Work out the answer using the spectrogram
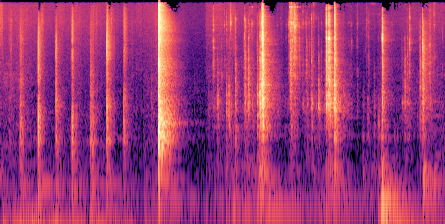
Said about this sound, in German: Die Kinder schrien und klopfen.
